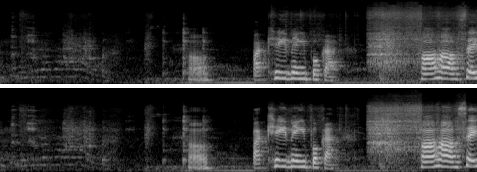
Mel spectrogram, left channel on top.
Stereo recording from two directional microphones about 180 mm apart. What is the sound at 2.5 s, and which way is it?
Speech, 25° right (ahead or behind).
